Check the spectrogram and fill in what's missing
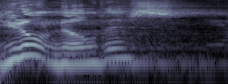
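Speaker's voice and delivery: put-on sarcastic tone. Speaking to the congregation, acting out a sarcastic question he quotes, mock-sarcastic. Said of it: "He sarcastically says".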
